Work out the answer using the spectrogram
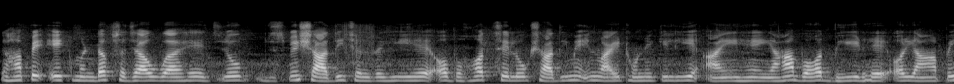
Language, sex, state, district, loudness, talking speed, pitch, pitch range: Hindi, female, Punjab, Kapurthala, -20 LUFS, 200 wpm, 180 Hz, 170-190 Hz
